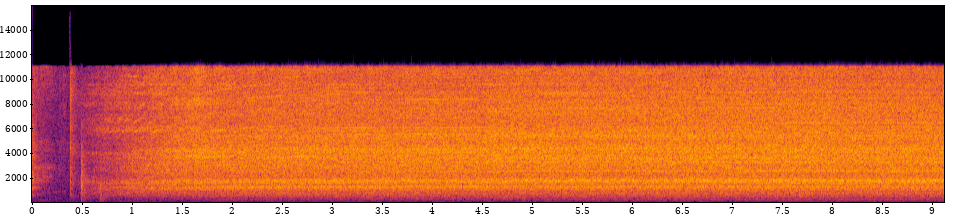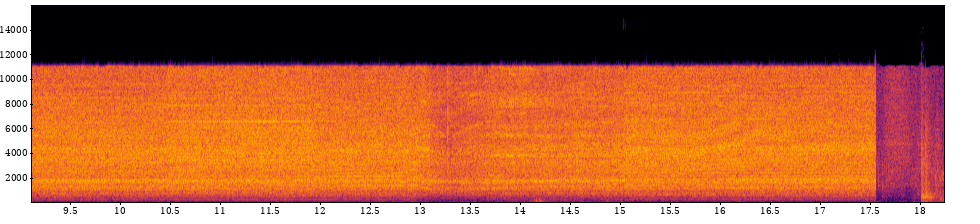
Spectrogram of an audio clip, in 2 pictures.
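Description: A heat gun blows steadily for about sixteen seconds to shrink heat shrink tubing on wiring, a loud close whooshing drone of air and fan that switches on and off at the ends, with no speech.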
